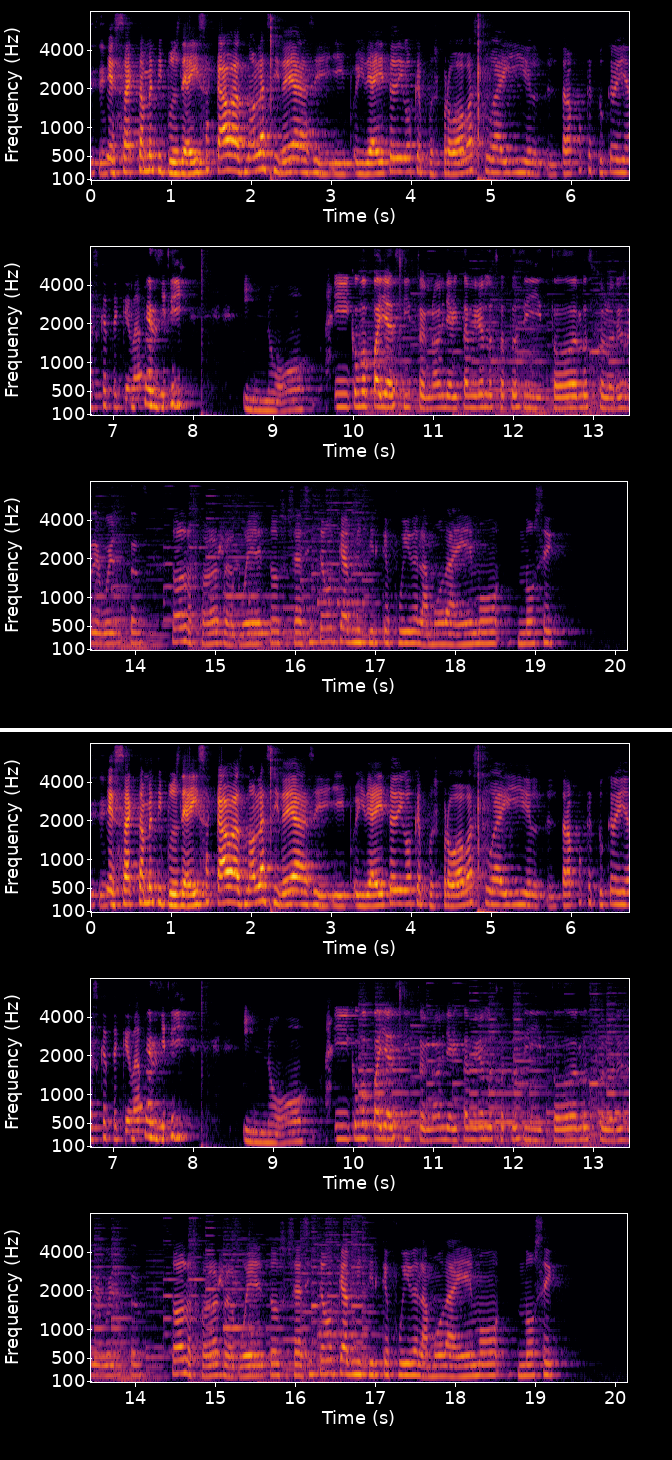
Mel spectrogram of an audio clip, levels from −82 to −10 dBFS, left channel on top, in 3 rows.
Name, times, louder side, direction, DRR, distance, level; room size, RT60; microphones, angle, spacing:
voice 1, 0.2-7.4 8.6-9.4 9.7-9.8 14.5-19.2, right 2 dB, 20° right, 8 dB, 0.8 m, -28 dB
sound 1, 2.2-3.0 4.6-5.4 6.1-6.5 7.0-7.1 8.1-8.3 8.5-8.6 10.6-10.7 11.1-11.2, left 1 dB, 10° left, 1.0 m, -39 dB
voice 2, 7.4-7.9 9.8-14.1, left 3 dB, 30° left, 9 dB, 0.5 m, -31 dB
sound 2, 10.1-17.0, right 3 dB, 70° right, 2.3 m, -42 dB
11.0 x 10.5 x 5.4 m, 0.80 s
head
